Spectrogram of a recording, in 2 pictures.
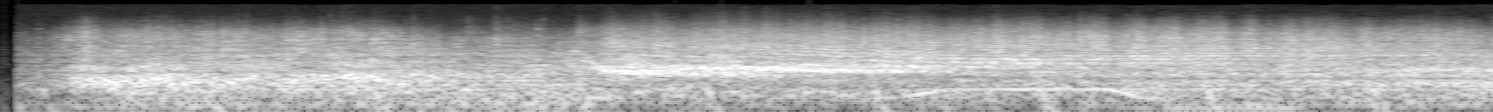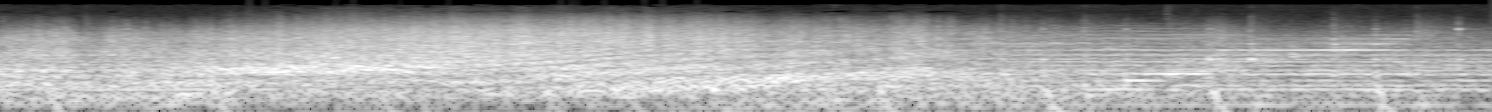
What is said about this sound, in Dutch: Daarna eh, vlogen er starfighters uh, vlogen er overheen met vol nabranders. Dus dat was echt Harry.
